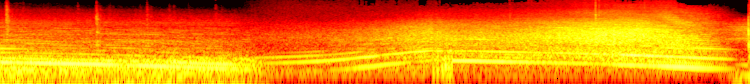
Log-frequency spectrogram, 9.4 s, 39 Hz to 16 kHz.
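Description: Maserati MC20's 3.0-litre twin-turbo Nettuno V6 running. Its note sinks for about three seconds, climbs for about two as the car accelerates, then falls slowly while a rush of tyre and wind noise swells near the end.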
